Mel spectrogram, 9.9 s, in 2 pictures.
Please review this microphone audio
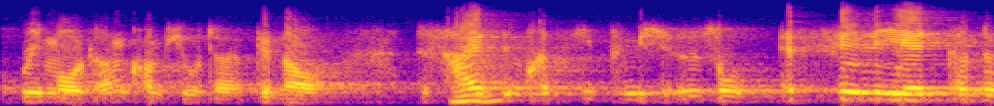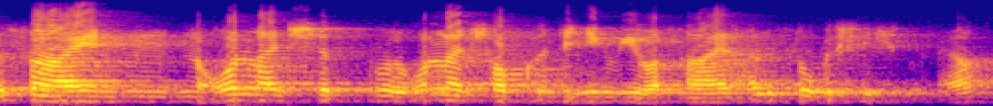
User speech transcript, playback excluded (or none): ja.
